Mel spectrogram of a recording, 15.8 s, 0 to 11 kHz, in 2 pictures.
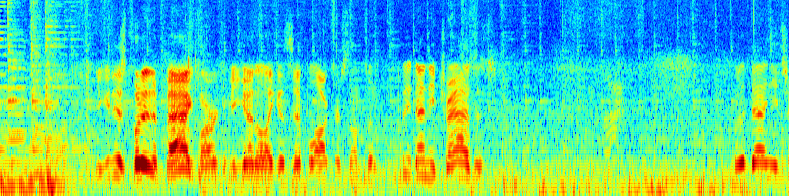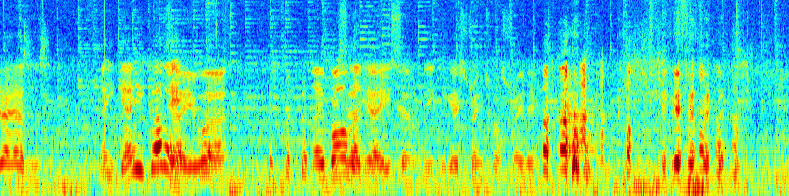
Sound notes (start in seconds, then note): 6.7 using an English accent; 13.2 everyone laughs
